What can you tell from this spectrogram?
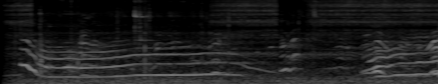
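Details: A coyote pack near DeBell Golf Course by Wildwood Canyon, Burbank, California, calling very loudly: a long, steady, wavering howl, then a burst of rising, sliding yips. Finding: Coyote.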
